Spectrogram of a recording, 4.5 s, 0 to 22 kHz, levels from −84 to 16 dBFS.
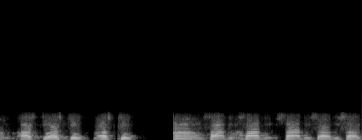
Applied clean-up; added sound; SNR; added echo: none; none; none; none.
